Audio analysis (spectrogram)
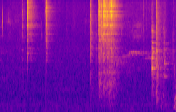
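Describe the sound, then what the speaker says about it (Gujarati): A knife cutting raw mango into pieces for a sweet Gujarati mango pickle, giving a few sharp, close clicks and scraping strokes on a board, some single and some in short clusters, with no talking. "તો કેરીના ટુકડા કરી લે."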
